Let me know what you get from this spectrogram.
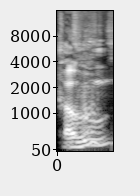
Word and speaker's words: Cahoone: But you go into a really deep dive of Kohunian, is that how you pronounce it? Cahoone? Mm-hmm. I believe so.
